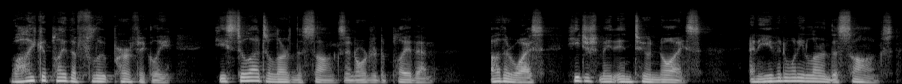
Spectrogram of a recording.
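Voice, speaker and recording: A man's voice: mid-range voice, a little mellow. A man narrating a fan-made audiobook of a story, reading expressively and lifting his voice for the hero's inner thoughts.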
